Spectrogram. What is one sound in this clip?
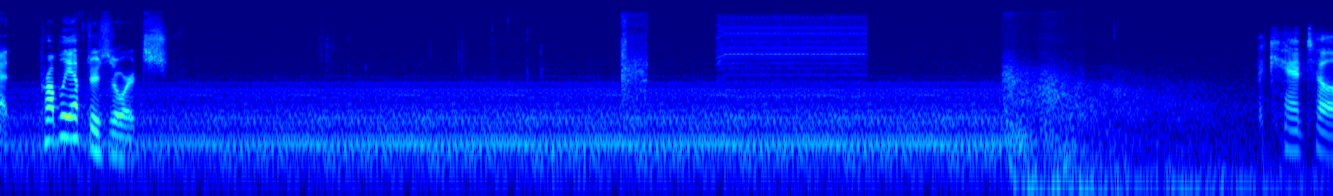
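A spaceship engine hums steadily, then winds down.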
